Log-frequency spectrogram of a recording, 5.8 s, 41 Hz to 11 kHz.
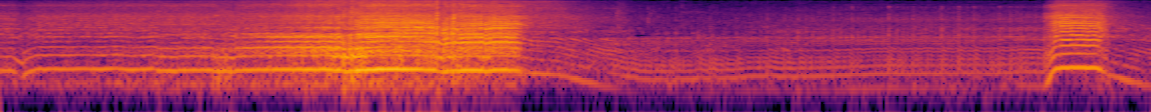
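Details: HPI Pulse nitro RC engine on 25% HPI racing nitro fuel, high buzzing revs rising and falling unevenly, dropping out with sputters; constant misfiring and popping, owner says not a fuelling issue, cause unknown.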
